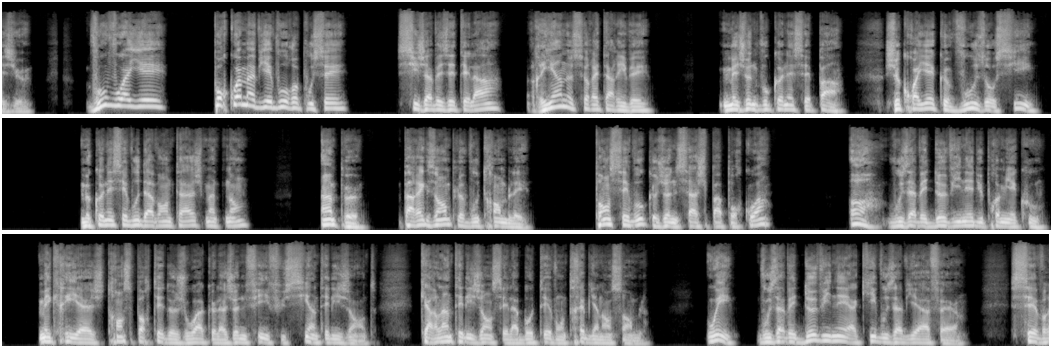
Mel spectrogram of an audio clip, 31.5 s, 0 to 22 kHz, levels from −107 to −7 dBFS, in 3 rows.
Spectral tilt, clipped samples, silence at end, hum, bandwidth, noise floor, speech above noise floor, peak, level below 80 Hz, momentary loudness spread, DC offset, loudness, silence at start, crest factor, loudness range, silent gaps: -5 dB/octave; under 0.1%; 0 s; none; 16.5 kHz; under -90 dBFS; over 67 dB; -4 dBFS; -42 dBFS; 10 LU; under 0.1%; -24 LUFS; 0 s; 20 dB; 2 LU; 0.56-0.61 s, 6.91-6.97 s, 10.97-11.05 s, 13.38-13.46 s, 18.65-18.73 s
